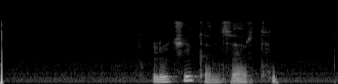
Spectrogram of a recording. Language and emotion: Russian, sad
